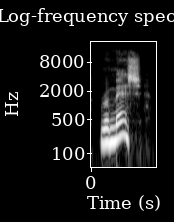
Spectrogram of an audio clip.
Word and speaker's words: Romesh: Uh, it stars uh, Ramesh. Ra- sorry, I got to pronounce his name properly. Um, it stars Romesh Ranganathan, and he's a comedian.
